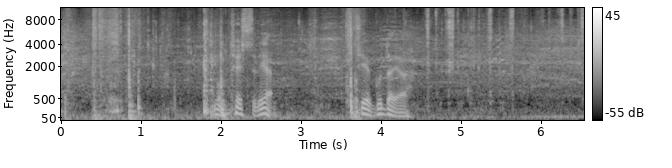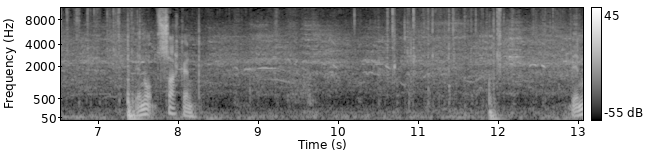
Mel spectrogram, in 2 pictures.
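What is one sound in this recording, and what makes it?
Plastic bottles and a cardboard box thump and clatter into a plastic bin.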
